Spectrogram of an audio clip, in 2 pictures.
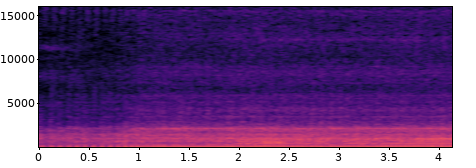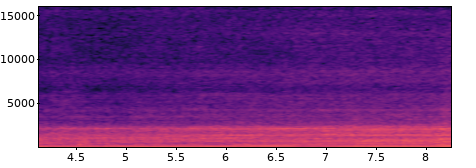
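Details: Bajaj Pulsar NS160 BS6 after cleaning its fuel pump of dust or water that caused hard starting and poor pickup; steady idle around 1,500 rpm climbs smoothly as throttle is eased open, no stumble or stalling.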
